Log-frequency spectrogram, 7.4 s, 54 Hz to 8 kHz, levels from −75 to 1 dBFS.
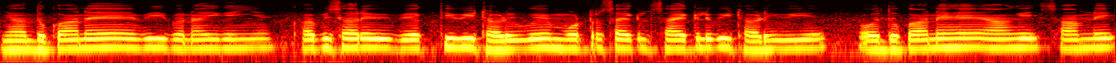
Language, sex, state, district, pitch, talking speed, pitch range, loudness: Hindi, male, Uttar Pradesh, Etah, 175 Hz, 195 wpm, 170-185 Hz, -15 LUFS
